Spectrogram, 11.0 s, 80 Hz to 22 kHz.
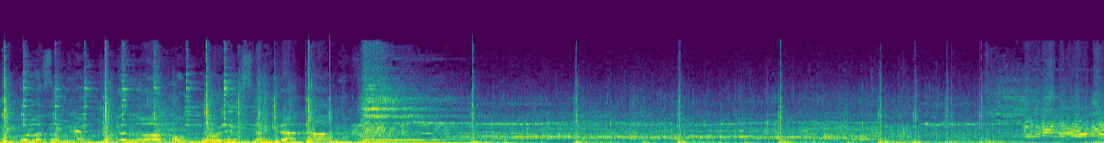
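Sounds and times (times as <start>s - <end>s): live band with drums and guitar: 0.0s - 11.0s.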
